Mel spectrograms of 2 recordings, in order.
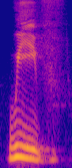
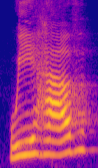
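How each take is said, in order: First: Have is reduced to just a v sound. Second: The word have is said in full.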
